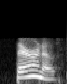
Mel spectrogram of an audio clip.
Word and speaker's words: Theranos: How do you pronounce this company? Is it Theranos? – Theranos. – Theranos, that's how you pronounce it.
